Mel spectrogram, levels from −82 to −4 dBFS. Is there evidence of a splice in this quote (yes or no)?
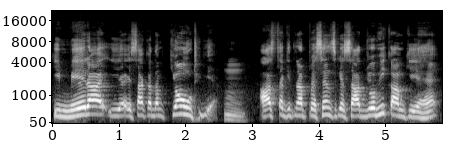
no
